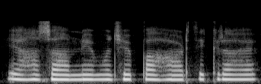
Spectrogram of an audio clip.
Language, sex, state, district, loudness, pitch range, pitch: Hindi, female, Bihar, Patna, -14 LUFS, 225-230 Hz, 230 Hz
